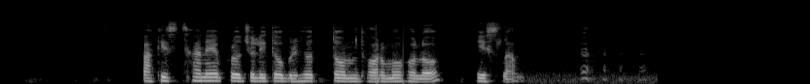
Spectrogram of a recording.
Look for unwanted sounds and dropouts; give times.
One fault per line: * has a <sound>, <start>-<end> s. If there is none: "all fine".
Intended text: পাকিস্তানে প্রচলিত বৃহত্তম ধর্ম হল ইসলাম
* has a laugh, 5.8-6.5 s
